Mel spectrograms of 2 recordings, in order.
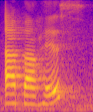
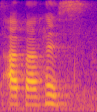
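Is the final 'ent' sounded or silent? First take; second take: silent; silent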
